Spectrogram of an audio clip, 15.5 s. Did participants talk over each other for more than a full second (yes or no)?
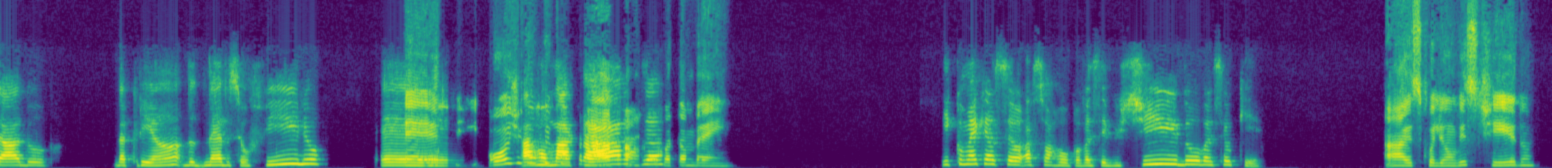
yes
